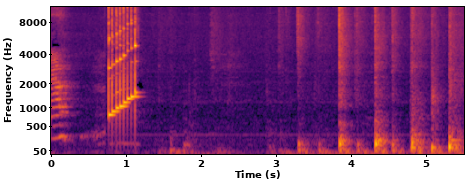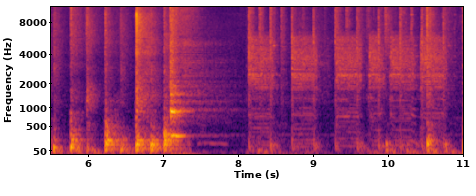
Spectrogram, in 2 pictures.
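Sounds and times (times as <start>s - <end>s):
feet stomping on wooden floor: 3.1s - 7.1s.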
